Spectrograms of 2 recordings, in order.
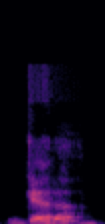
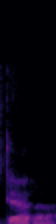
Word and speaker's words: Guetta: They don't pronounce the U unless it has the accent over it.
